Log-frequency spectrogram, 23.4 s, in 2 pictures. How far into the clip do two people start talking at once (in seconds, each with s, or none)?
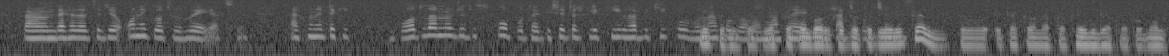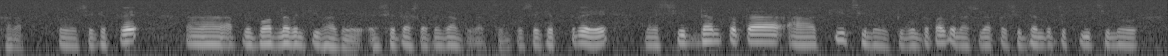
7.0 s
